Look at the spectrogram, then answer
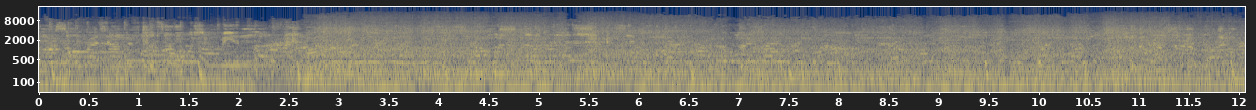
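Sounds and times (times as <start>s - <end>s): crowd voices: 0.0s - 12.0s
car engine rumbling: 0.1s - 12.0s.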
